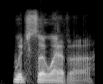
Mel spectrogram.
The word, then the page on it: whichsoever: British English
